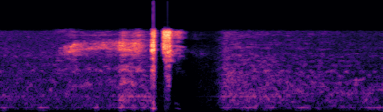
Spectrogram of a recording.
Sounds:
Sneeze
